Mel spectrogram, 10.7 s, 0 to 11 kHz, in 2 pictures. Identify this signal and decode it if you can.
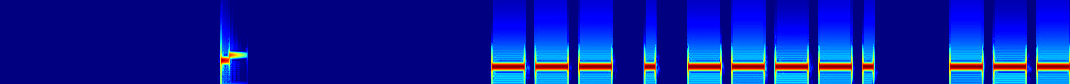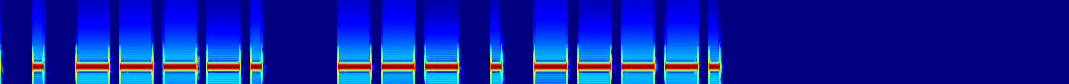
Morse code, heard as a keyed tone, about 22 wpm, 700 Hz. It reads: OE9 OE9 OE9
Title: Callsign Prefixes for Top 25 DXCC - Repeated 3x - 22wpm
